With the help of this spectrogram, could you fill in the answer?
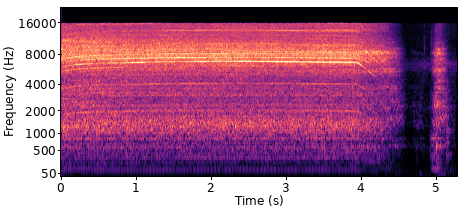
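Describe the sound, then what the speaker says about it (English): A high-torque power drill driving a screw into tiny house trim whines loudly and steadily for several seconds, then stops abruptly, followed by a couple of brief knocks. "This is also a high torque drill, so it's really going to drive this in."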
